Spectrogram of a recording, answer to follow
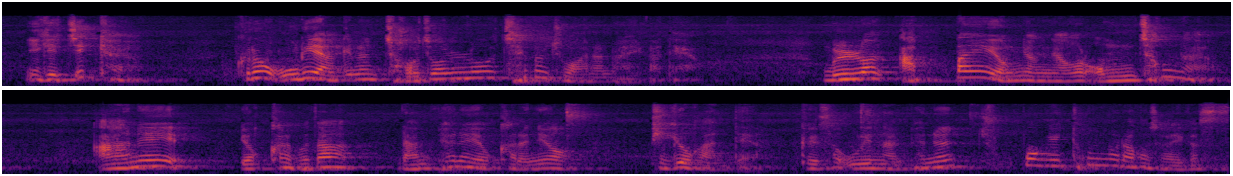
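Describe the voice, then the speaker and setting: A woman giving a lively parenting lecture, keeps firing questions at her audience. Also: medium pitch, a little hiss or hum. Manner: animated, keeps quizzing the audience.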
